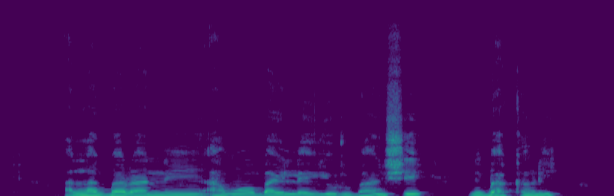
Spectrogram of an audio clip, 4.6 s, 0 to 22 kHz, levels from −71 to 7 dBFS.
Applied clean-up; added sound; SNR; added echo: none; none; none; none.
